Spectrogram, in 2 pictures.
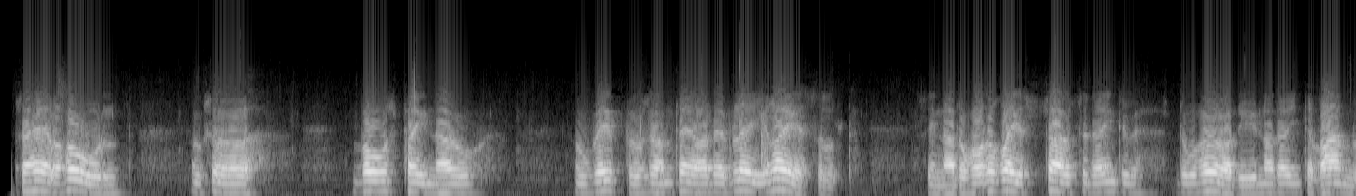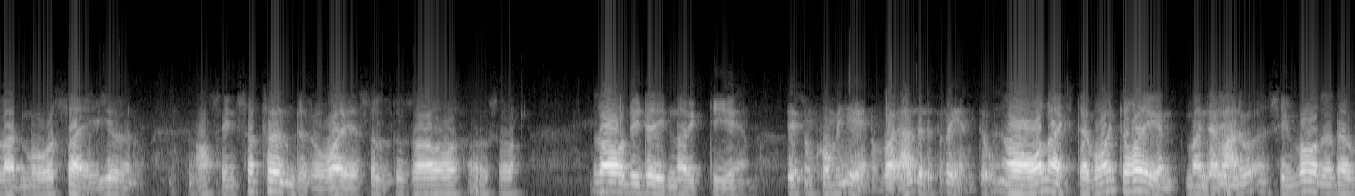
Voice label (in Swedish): Visseltofta SK, dialekter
